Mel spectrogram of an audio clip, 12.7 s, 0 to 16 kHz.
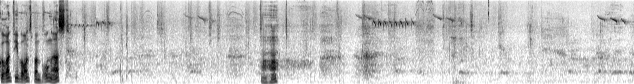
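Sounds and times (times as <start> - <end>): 
speech: 0.0 - 1.6, 5.2 - 5.7
high quick birdsong trills: 0.4 - 5.0, 7.1 - 9.9, 11.9 - 12.6
dogs barking excitedly outdoors among felled tree trunks: 2.0 - 3.0, 3.7 - 4.3, 7.4 - 10.4, 11.3 - 12.6.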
